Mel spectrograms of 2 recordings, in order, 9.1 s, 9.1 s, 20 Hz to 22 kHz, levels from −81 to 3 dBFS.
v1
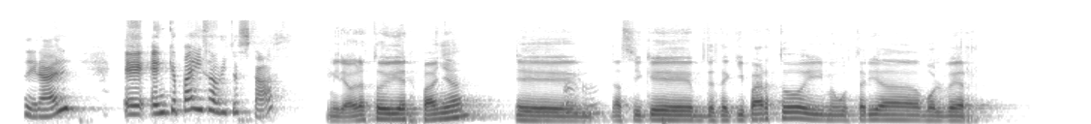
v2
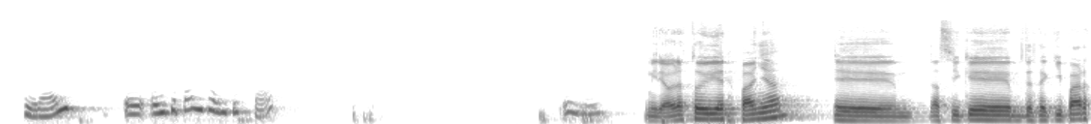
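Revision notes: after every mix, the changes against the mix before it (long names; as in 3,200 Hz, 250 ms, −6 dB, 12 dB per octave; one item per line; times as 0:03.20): first voice: add Gaussian smoothing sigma 18 samples
second voice: entry +2.65 s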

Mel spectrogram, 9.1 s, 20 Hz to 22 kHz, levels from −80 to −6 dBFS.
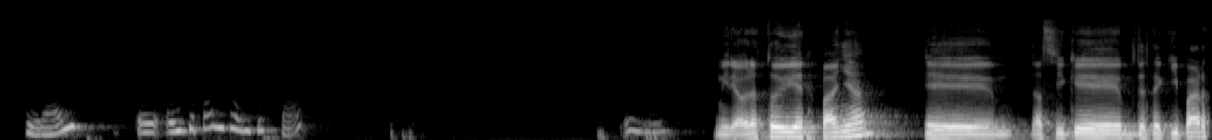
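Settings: second voice +8.5 dB
master: add spectral tilt −2 dB per octave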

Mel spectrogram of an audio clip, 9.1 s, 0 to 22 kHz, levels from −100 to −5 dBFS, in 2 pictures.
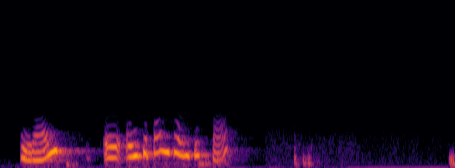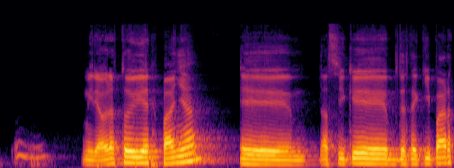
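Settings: master: add high-shelf EQ 4,600 Hz −6 dB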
